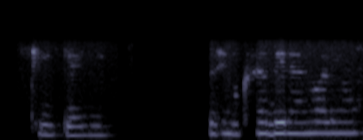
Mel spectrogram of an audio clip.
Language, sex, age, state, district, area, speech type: Punjabi, female, 18-30, Punjab, Muktsar, rural, conversation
